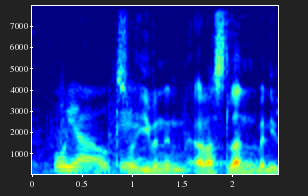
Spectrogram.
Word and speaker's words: Ruslaan: yeah so even in raslan when you say raslan also means the lion it's the attitude of but the right pronunciation is rlan okay there is so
